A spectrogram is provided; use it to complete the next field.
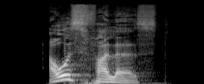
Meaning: second-person singular dependent subjunctive I of ausfallen
- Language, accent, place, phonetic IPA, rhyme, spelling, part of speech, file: German, Germany, Berlin, [ˈaʊ̯sˌfaləst], -aʊ̯sfaləst, ausfallest, verb, De-ausfallest.ogg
